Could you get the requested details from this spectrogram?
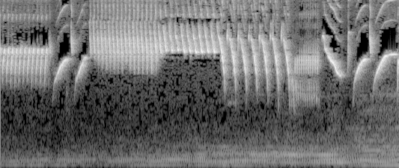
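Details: Fast, continuous canary song for teaching young canaries: a steady high trill, a buzzy sustained passage, bursts of sharp rising and falling whistled notes, with faint low background hum.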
